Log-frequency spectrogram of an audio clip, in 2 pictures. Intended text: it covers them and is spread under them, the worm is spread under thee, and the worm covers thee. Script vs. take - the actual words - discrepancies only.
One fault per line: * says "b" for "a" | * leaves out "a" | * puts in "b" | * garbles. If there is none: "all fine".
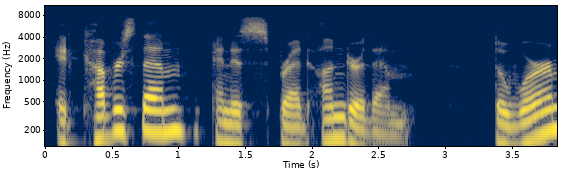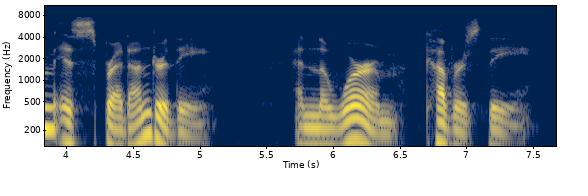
all fine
